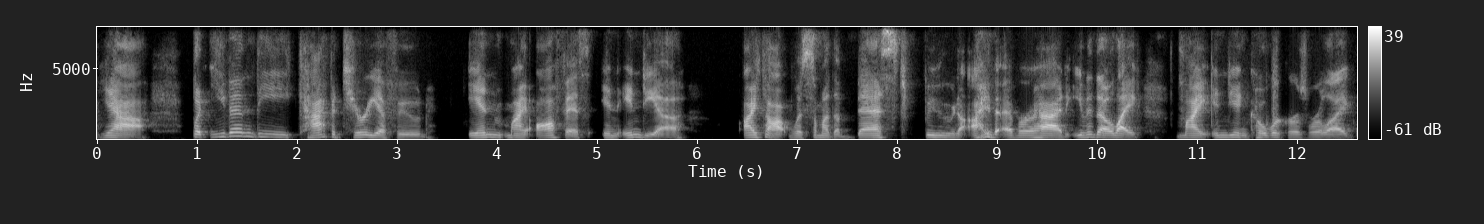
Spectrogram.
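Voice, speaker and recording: Casual guest: thirties woman, deep for a woman, meandering chat full of fillers. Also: animated, a little slow. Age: 30s. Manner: rambling, heavy filler "like". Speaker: guest comedian.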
